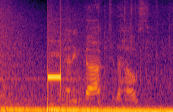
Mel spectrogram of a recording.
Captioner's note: camera beeping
